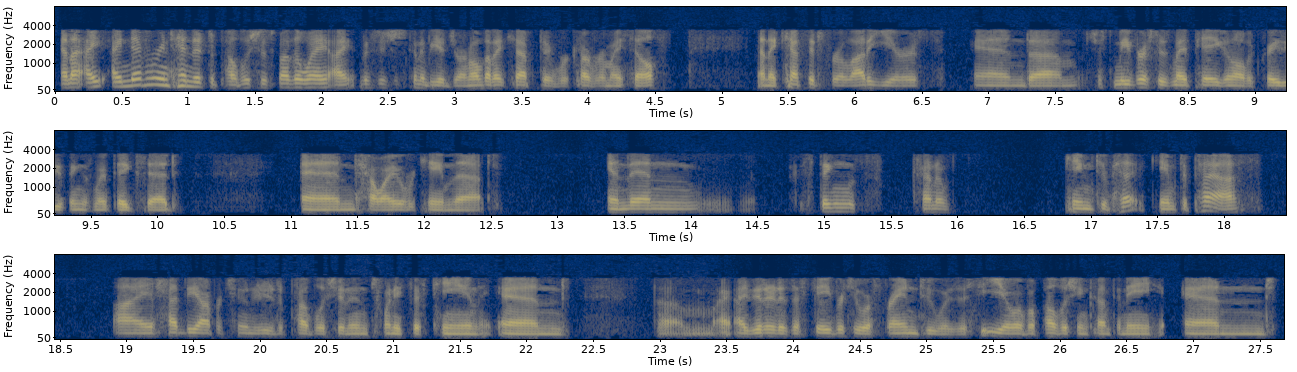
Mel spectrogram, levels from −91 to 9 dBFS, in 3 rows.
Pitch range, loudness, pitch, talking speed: 100-115 Hz, -25 LUFS, 105 Hz, 210 wpm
